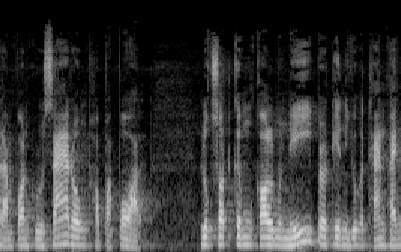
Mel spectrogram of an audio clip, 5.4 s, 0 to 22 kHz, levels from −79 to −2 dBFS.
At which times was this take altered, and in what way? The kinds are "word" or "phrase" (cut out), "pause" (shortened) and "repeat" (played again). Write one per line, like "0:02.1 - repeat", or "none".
none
